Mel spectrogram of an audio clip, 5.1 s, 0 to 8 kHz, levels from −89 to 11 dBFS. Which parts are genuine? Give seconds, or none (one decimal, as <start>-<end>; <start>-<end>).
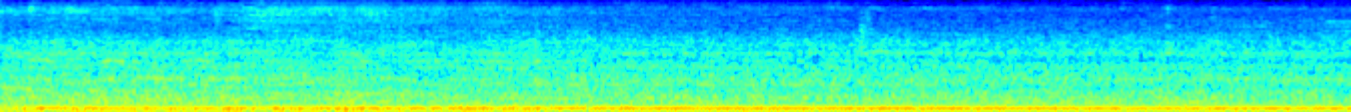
0.0-1.0; 2.2-5.1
